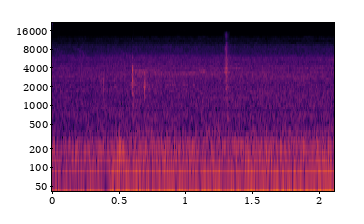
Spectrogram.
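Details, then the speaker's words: 2003 Saab 9-5 2.3 L petrol, just after a fuel filter replacement: very slow start, then a low, even rumble holding steady without misses or stumbles; idling good. "it's idling good besides in a bit it was very slow started there you go running"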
